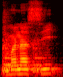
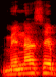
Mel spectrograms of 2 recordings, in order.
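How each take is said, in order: First: It is said 'man-si' with a final i. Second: It is said 'me-na-se' with a final e. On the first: The speaker calls it wrong. "मनसी गलत है" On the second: The speaker calls it right. "मेनासे बोलना चाहिए"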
